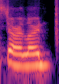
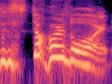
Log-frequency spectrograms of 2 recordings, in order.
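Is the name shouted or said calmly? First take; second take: calmly; shouted. First: The name is said in a calm, casual voice. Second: The name is shouted with high energy. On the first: The speaker calls it wrong. "You couldn't be like" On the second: The speaker calls it right. "But you'd have to say it like that"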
